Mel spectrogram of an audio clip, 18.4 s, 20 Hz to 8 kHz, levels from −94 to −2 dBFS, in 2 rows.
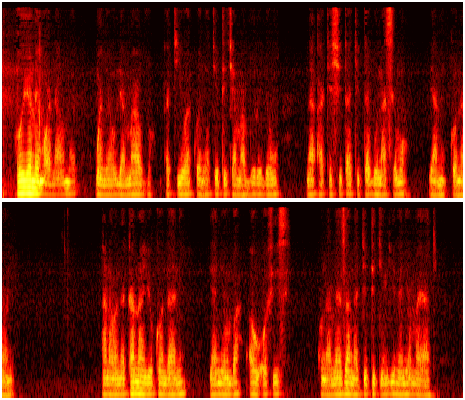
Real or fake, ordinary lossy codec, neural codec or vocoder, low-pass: fake; MP3, 32 kbps; codec, 16 kHz in and 24 kHz out, 1 kbps, XY-Tokenizer; 7.2 kHz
